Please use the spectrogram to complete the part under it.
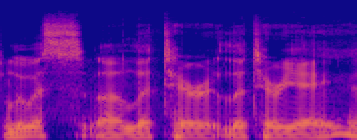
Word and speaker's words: Leterrier: And I mean, just kind of speaking to the way that these things unfold, like I think it was Louis Leterrier, is that how you say his name? – Yeah.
